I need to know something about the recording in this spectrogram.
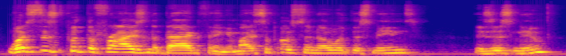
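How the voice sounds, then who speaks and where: Man, 30s, casual livestream host, slightly higher voice, chatty and meandering. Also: animated, fairly quick. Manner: rambling, with frequent restarts and thinking aloud. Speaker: livestreaming powerlifter. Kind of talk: casual livestream chat reading viewer comments.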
